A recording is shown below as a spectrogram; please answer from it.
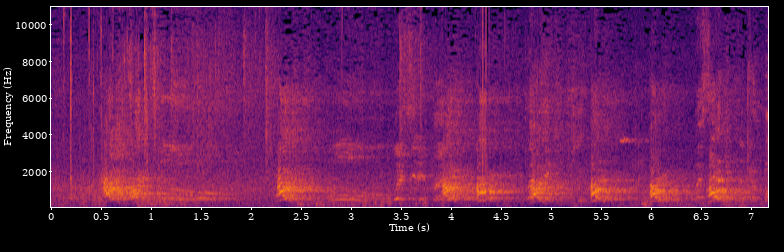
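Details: Police working dog, a Giant Schnauzer, giving single deep barks every second or so, separated by brief gaps, while a handler talks over the training session.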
